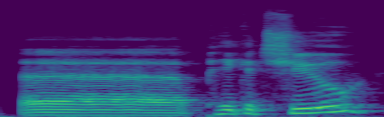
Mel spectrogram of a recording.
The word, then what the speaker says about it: Pikachu: Pikachu, of course, rhymes with electrocute you.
